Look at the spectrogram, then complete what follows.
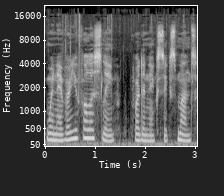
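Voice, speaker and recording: A woman speaks at a fairly slow pace. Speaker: horror story narrator. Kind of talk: horror story narration.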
